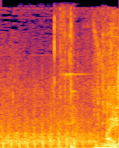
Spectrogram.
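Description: A quick burst of rapid gunfire rattles out in the shooter game Apex Legends on the Broken Moon map, brief and moderately loud.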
